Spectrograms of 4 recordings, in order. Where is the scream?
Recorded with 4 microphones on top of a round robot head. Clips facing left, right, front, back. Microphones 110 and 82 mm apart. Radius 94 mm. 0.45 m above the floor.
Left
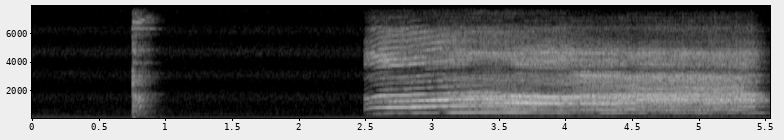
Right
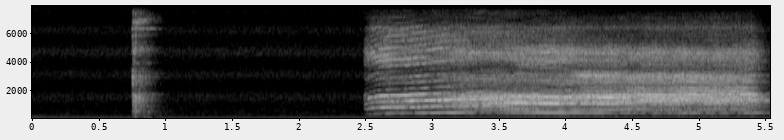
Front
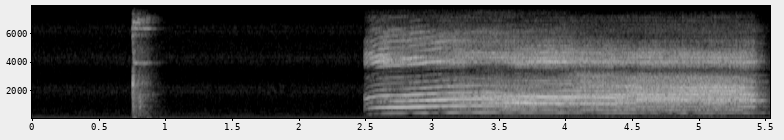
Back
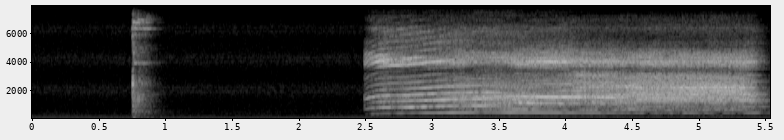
70° left, 4 m.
